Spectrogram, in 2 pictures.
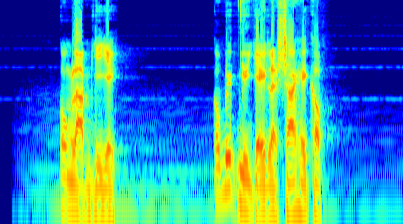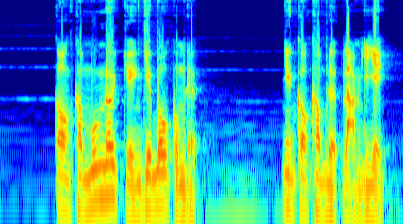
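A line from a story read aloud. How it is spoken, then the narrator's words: Angry shout. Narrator (Vietnamese): Bố Ratana tức giận quát lên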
